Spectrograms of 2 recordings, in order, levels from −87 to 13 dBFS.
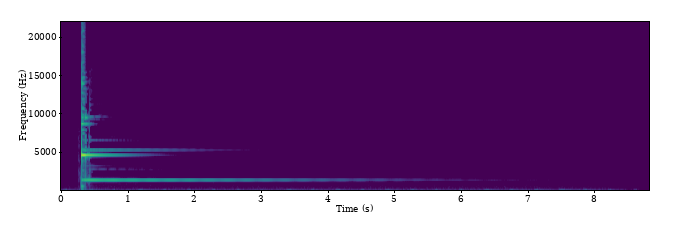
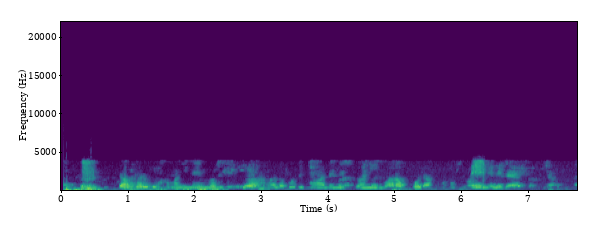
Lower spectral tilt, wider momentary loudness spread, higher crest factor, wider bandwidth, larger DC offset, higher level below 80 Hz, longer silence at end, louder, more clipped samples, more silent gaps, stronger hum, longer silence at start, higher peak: second, 3 dB/octave vs -11.5 dB/octave; first, 29 LU vs 11 LU; first, 24 dB vs 18 dB; first, 16 kHz vs 4.2 kHz; neither; second, -66 dBFS vs -32 dBFS; first, 7.1 s vs 0 s; first, -10 LUFS vs -20 LUFS; neither; neither; neither; first, 0.3 s vs 0.05 s; about the same, 0 dBFS vs -2 dBFS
